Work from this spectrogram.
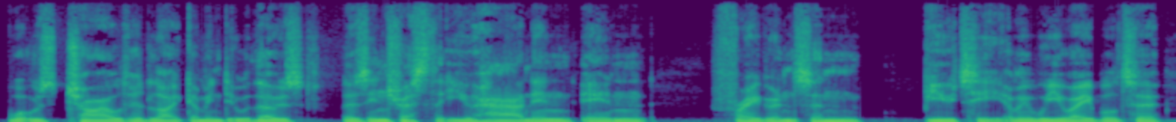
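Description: A man's voice: extremely low pitch, fairly even intonation, moderate pace, a little mellow, no room sound, clean studio sound. A male host asking friendly, curious questions in an interview, often restarting his sentences. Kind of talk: conversational interview.

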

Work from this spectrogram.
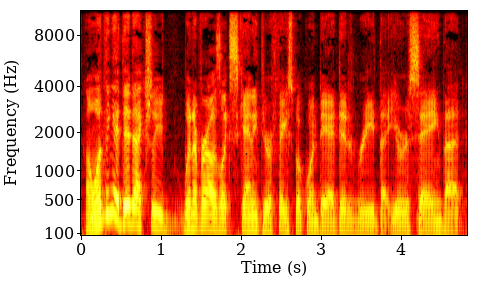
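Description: A man's voice: medium pitch, fast talker, a bit bright. Casual, rambling man in conversation. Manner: rambling, conversational, frequent use of "like". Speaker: podcast co-host. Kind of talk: casual chat.

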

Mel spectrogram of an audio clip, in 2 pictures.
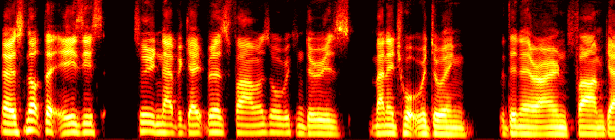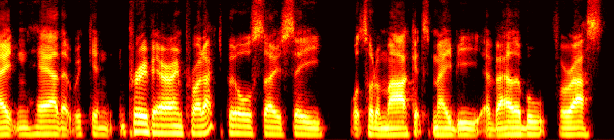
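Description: A man who hosts a farming podcast, asking questions in a relaxed conversational way. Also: lowish voice, normal speed, clear, resonant tone, no room sound. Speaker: podcast host and farmer. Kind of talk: casual interview hosting.

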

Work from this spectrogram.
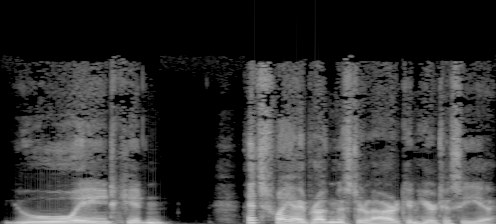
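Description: A woman acting as a plain-spoken lawman in old-time radio style. The voice is low and swings widely in pitch, with slow, folksy, slangy delivery. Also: animated. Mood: gruff, resigned.

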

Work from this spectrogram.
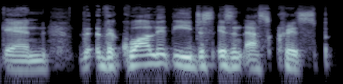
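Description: A man's voice: mid-range voice, moderate pace, fairly bright tone, dry recording, clean studio sound. A Filipino man, a podcast host and sports broadcaster, speaking in a casual conversational interview style. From Philippines. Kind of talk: casual interview chat mixing Tagalog and English.

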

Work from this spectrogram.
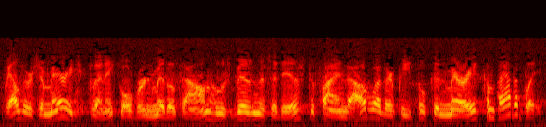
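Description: Actor as a henpecked, high-pitched radio-sitcom father. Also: animated, quick pace, close to an everyday voice. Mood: meekly cheerful. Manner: meek, doting, droll. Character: henpecked, mild, cheerfully folksy middle-aged father. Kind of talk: 1940s radio sitcom acting. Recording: muffled 1940s radio, faint noise.

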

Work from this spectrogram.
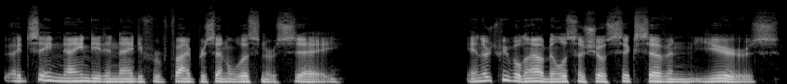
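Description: A man with a creaky, gravelly voice at a middling pitch talks as a podcast host in a bedtime monologue. He meanders and halts, drifting off into tangents and leaving thoughts unfinished. The sound is close and dry. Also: dry recording. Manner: meandering, halting, trails off into tangents.

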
